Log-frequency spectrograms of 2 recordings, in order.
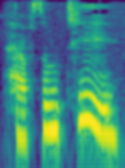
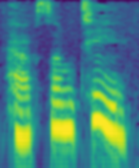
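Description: First: Slow learner echo; careful imitation; slow repeat. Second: Slow learner echo; unhurried careful imitation; slow repeat. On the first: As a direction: repeat it slowly after the model. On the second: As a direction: echo it back slowly. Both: Shown as a demonstration. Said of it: "did you hear my voice echo".

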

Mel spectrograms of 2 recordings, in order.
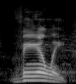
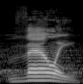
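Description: First: Valley with a flat Midwestern vowel. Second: Valley in a Midwestern accent; Valley in a Michigan accent. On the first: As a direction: repeat Valley the Michigan way. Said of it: "every thousandth word". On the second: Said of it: "That's how they say it in the Midwest". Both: Shown as a demonstration.

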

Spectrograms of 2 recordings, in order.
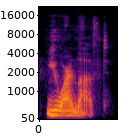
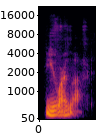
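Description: First: Said in the usual way. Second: Much softer, hushed repeat. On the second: Real, not acted. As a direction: let it land gently, almost under breath. Repeats the blessing, second softer.

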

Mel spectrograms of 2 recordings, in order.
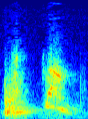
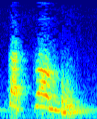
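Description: First: High, hushed "That drum." with dawning fear; dread. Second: "That drum." cried out very high, with rising panic; "That drum." with the fear breaking loose. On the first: Groom first hearing the curse drum, hushed dread. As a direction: breathe "That drum." as the terror sets in. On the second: Groom hearing the curse drum again, panicking. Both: Acted.

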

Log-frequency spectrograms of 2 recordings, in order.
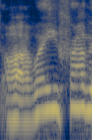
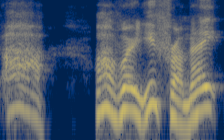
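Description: First: Eager excited greeting. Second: Put-on eager young surfer. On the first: Retold or imitated. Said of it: "and then I'd be like". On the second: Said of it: "you're like".

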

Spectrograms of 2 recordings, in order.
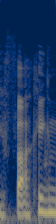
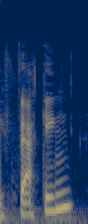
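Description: First: Said in the usual way. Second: "fecking" with an E in place of the U; imitated Irish "fecking"; Irish-accented fecking. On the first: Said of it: "the way they say". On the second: Shown as a demonstration. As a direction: say "fecking" the Irish way, first vowel as in "deck". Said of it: "that's a terrible accent".

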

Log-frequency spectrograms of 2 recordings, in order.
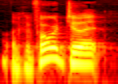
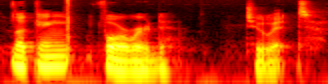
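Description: First: Said in the usual way. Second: Slow and deliberate, sinking away at the end; slow, low repeat. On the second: Real, not acted. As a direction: draw it out, pause before "to it".

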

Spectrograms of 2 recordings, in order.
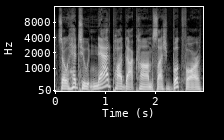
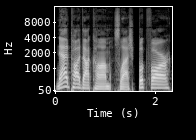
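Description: First: Slow ad read. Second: Slow, careful URL. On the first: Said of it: "first take of URL". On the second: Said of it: "repeats URL slowly". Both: Shown as a demonstration.

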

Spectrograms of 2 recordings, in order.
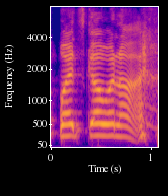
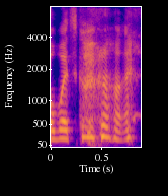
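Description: First: Louder insistent question. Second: Asked through a laugh, half joking; laughing question. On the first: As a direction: ask it again, louder and firmer. Repeat of the imagined question. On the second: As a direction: giggle while you ask. Imagined friend asking about cleaning. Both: Retold or imitated.

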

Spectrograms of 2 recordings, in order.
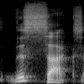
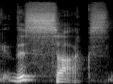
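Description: First: Said in the usual way. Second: Drawn-out "this sucks", slowed right down; slow disgusted verdict. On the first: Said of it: "Like, this sucks". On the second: Real, not acted. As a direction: stretch "this sucks" slowly in disgust.

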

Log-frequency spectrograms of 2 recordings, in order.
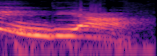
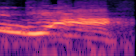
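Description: First: Softer echo cry. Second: High, loud cry of India; dramatic cry. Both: Pretend. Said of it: "me grita".

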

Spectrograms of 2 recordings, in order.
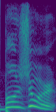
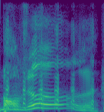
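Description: First: High sing-song Bonjour; a light French greeting voice; mock French greeting. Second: High, loud French candlestick voice; talking candlestick. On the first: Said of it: "They don't say it like". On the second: Retold or imitated. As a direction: belt it like a cartoon French candlestick. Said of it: "like the candlestick from Beauty and the Beast".

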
